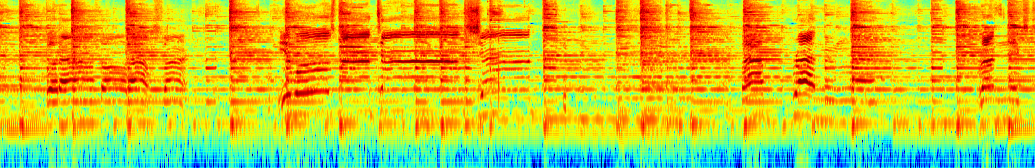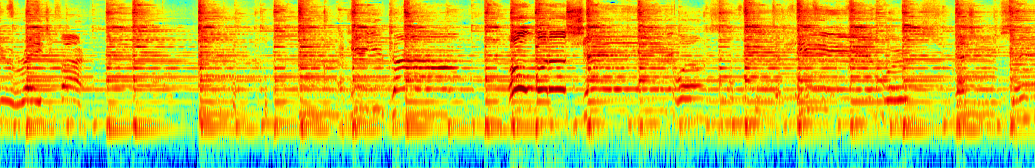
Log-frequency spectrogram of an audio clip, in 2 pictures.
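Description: Acoustic guitar strummed and picked in a country song played live, with a man's voice singing over it at times.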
